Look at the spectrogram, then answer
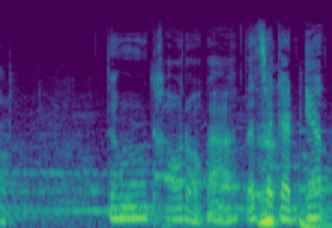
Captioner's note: Taiwanese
